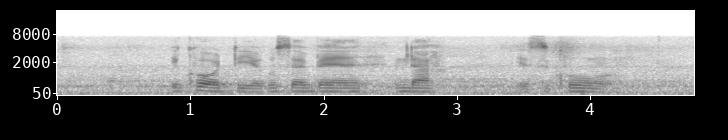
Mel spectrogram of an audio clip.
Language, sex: Swati, male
